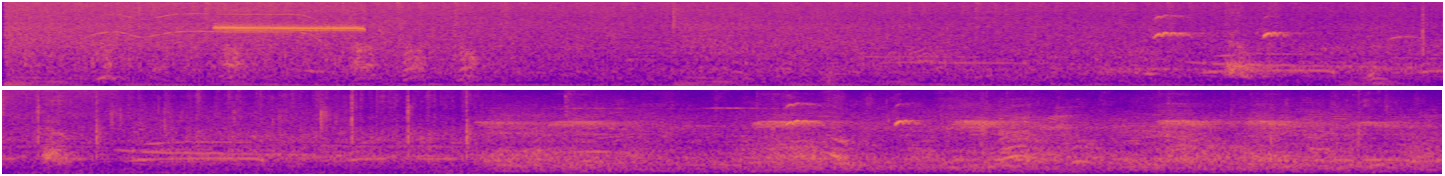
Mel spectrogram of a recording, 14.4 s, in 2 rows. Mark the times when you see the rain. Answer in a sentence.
You can hear the rain from 0.0 to 8.9 s.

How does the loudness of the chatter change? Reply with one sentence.
The loudness of the chatter goes up.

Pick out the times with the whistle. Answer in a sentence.
The whistle can be heard from 1.1 to 2.5 s, from 5.8 to 7.1 s and from 11.1 to 11.8 s.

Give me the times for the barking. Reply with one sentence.
You can hear the barking from 0.4 to 2.6 s, from 6.1 to 7.6 s and from 11.3 to 12.8 s.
